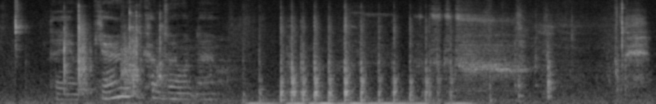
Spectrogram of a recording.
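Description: Coloured pencils clinking and rattling together as they are picked through in their set, a quick run of clicks for about three seconds in the middle, with some low muttering before it.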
